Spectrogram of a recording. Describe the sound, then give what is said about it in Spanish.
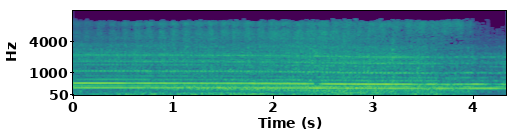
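A Trans-Siberian Railway train 320 kilometres from Irkutsk sounds a loud, sustained horn or whistle, a steady tone held throughout over the low rumble of the train. “Ferrocarril transiberiano a 320 kilómetros de Irkutsk.”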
